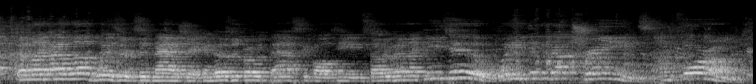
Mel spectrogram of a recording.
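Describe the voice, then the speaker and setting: A man at a moderate pace, hardly any pauses, strong room echo and noticeable background noise. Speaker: stand-up comedian. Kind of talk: stand-up comedy set. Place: stage.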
